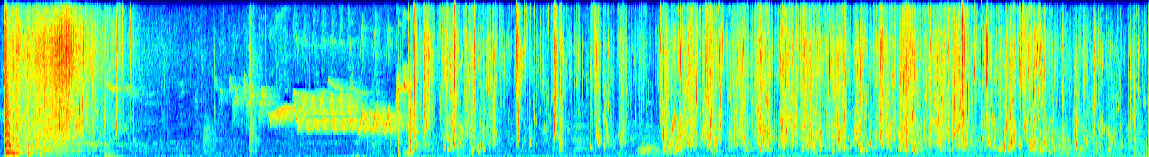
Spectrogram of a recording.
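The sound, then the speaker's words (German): Water splashes and churns in a steady, repeated rhythm as people swim across the water to the other bank, after a quieter opening with a faint chirp in the background. No voices. “Schnell ins Wasser.”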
